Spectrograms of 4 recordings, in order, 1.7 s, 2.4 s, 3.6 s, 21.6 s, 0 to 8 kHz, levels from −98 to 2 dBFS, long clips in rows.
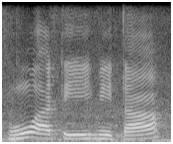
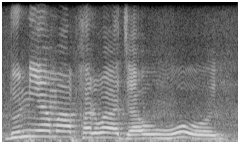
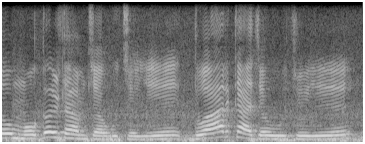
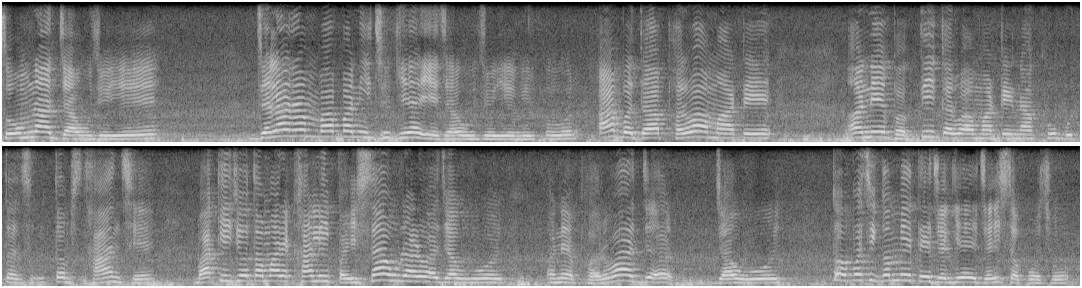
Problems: constant background noise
